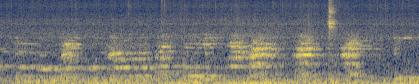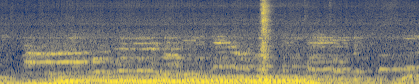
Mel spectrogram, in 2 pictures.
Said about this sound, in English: Ah, the dulcet tones of the Haichiko bus, the little mini bus decorated like a dog that rides around Shibuya, gets you from and to the places where the metro doesn't go.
